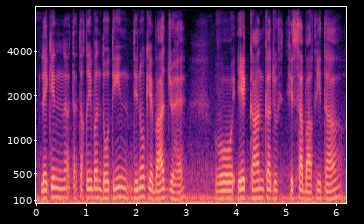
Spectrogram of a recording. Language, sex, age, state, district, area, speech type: Urdu, male, 18-30, Delhi, South Delhi, urban, spontaneous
